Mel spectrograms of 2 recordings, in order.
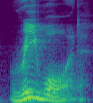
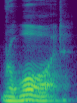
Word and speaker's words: reward: So, I said reward, when in fact the stress is on the second syllable, reward, reward.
